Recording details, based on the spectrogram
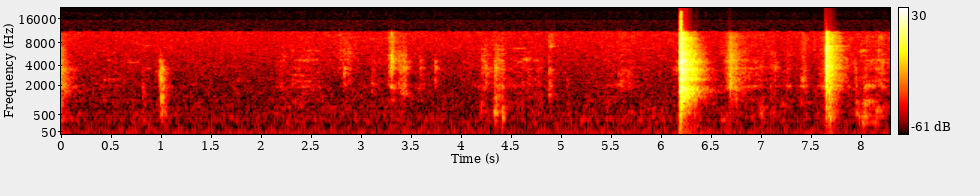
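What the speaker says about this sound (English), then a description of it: "this resizes. It's a little tough" A reloading press resizes 45 ACP brass in a carbide die, giving sparse, sharp clicks and short metallic clunks spaced irregularly over near silence, with two louder snaps near the end.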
